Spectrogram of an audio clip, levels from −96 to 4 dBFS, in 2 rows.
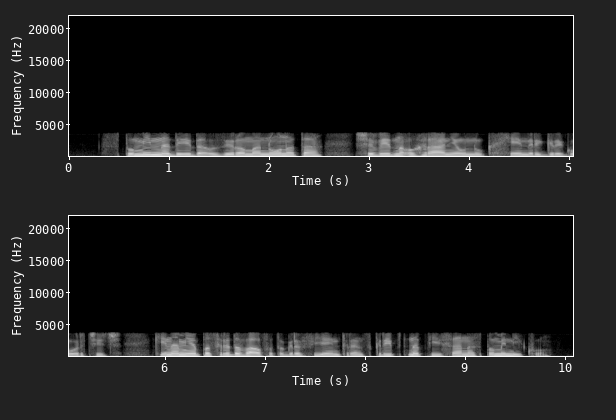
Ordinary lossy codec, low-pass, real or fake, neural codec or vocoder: none; 3.6 kHz; real; none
